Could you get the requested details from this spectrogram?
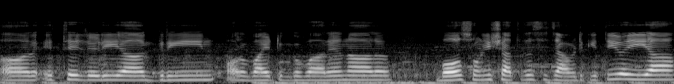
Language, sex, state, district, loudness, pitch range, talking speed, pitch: Punjabi, female, Punjab, Kapurthala, -18 LUFS, 195-215 Hz, 150 wpm, 205 Hz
